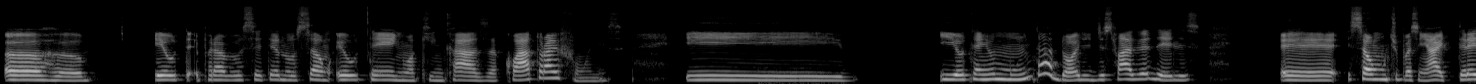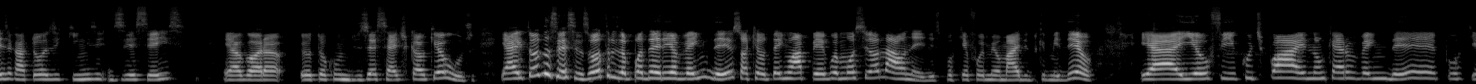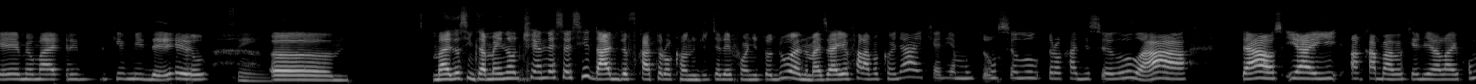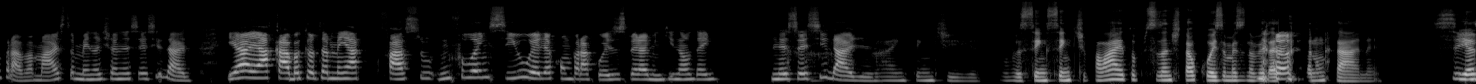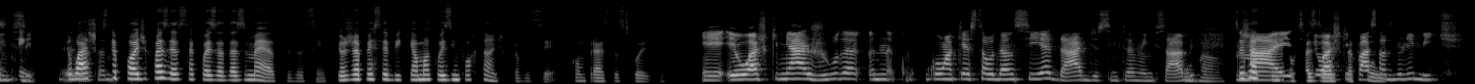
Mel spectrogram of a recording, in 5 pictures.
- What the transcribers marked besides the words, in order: tapping; drawn out: "e"; unintelligible speech; other background noise; laugh
- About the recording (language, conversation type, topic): Portuguese, advice, Como posso superar a dificuldade de manter um orçamento mensal consistente?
